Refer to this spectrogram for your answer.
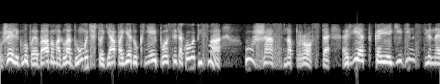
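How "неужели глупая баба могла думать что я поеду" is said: ordinary delivery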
